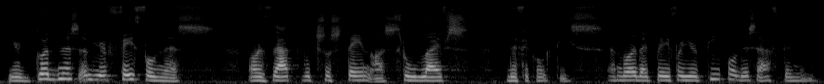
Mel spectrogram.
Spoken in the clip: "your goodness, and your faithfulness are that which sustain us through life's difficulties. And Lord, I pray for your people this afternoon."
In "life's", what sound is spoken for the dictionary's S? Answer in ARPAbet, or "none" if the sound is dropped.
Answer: S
